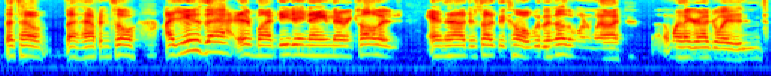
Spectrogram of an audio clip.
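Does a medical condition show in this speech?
Yes: double hemiplegia cerebral palsy; horse therapy since age 5.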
